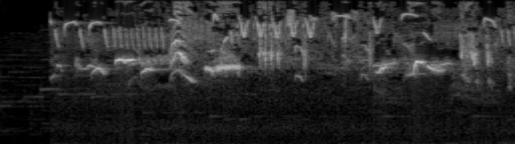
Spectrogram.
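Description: Several birds sing and chirp continuously outside an open window at daybreak, overlapping bright trills and tweets, with a faint low outdoor hum underneath and no voices.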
